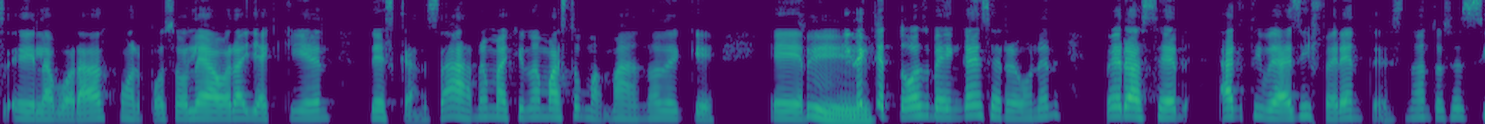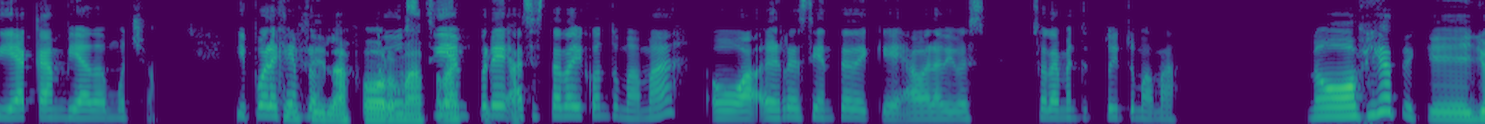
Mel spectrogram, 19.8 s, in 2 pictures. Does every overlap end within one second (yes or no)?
no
